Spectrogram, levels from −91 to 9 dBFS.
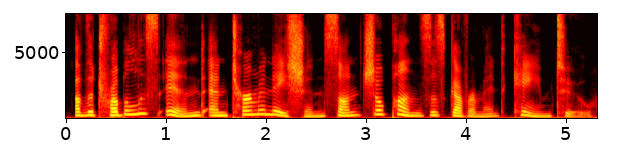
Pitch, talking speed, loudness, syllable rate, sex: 230 Hz, 125 wpm, -20 LUFS, 3.8 syllables/s, female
